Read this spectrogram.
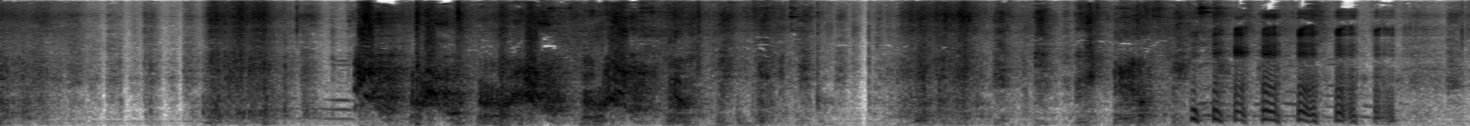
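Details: American Bully named Minerva confronting a cereal box indoors: rough, noisy bark bursts and growly vocal sounds in two long runs, ending in a quick series of short harmonic yelps, with a person's voice talking over the dog.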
